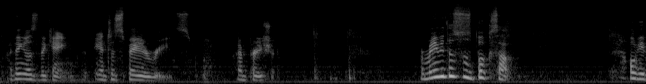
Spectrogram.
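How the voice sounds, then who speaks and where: Woman vlogger reviewing books, bright sharp voice, a bit high, chatty with lots of asides. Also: a little hiss or hum. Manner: chatty, heavy use of "like", quick asides. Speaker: book vlogger. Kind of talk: casual book review chat. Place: at home on her bed.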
